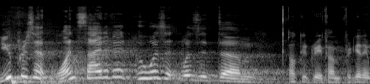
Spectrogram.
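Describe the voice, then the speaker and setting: Amid noticeable background noise and audible room echo, a man with a Southern Californian accent talks at a fairly quick pace. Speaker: professor. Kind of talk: lecture. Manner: animated.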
